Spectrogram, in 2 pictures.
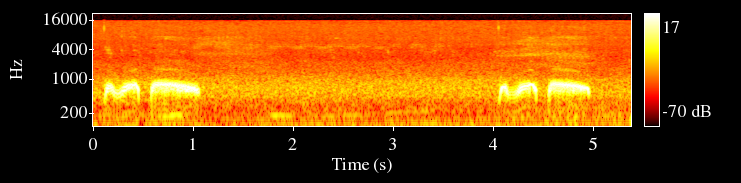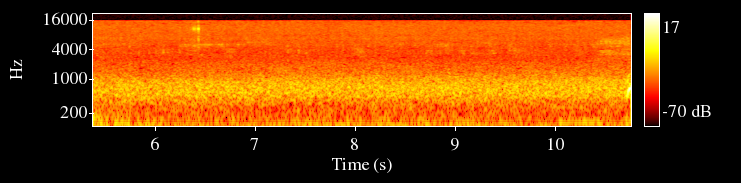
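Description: A spotted dove gives two bursts of its cooing song, each a quick run of three mellow, slightly rising coos, about four seconds apart, over quiet background.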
